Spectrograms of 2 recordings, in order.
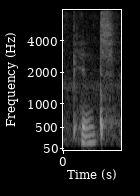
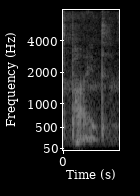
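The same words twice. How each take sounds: First: "pint" with a short i, rhyming with mint; quiet "pint", short i as in "hint"; mispronounced pint. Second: "pint" with a long i, as in "pie"; quiet "pint", long i as in "pine"; correct pint. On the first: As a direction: say "pint" with the vowel of "pin". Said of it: "kinda hard to pronounce, like pint". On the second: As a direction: say "pint" with the vowel of "eye". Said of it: "No, it's pint". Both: Shown as a demonstration.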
